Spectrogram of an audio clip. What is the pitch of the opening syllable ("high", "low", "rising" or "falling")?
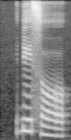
high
